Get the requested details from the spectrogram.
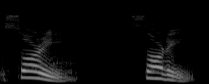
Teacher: the tip of the tongue goes very close to the post alveolar region frictionless and continuant that is the reason why we can pronounce the sound ER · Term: frictionless continuant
